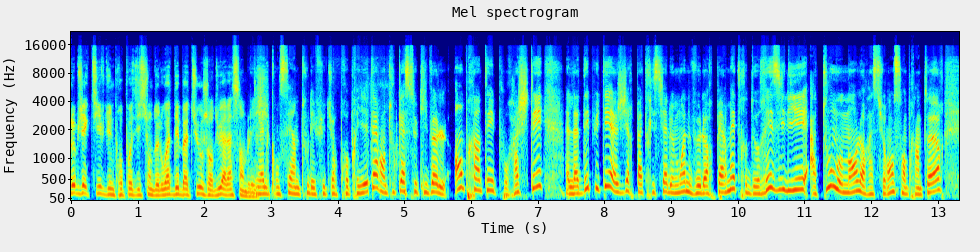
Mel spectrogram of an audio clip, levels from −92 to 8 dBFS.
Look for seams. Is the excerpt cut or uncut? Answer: uncut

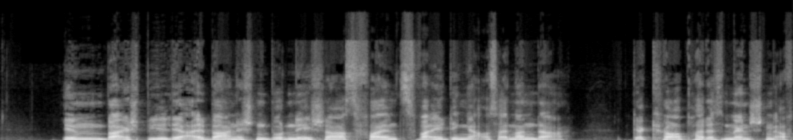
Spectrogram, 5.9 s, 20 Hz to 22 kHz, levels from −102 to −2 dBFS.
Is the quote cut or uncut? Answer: uncut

